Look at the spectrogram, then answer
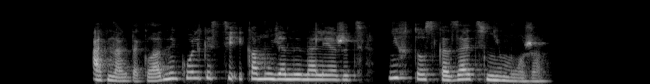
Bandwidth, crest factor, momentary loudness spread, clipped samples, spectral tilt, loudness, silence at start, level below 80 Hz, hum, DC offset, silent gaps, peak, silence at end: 8 kHz; 20 dB; 10 LU; under 0.1%; -6 dB/octave; -23 LUFS; 0.95 s; -66 dBFS; none; under 0.1%; 3.77-3.88 s; -4 dBFS; 1 s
